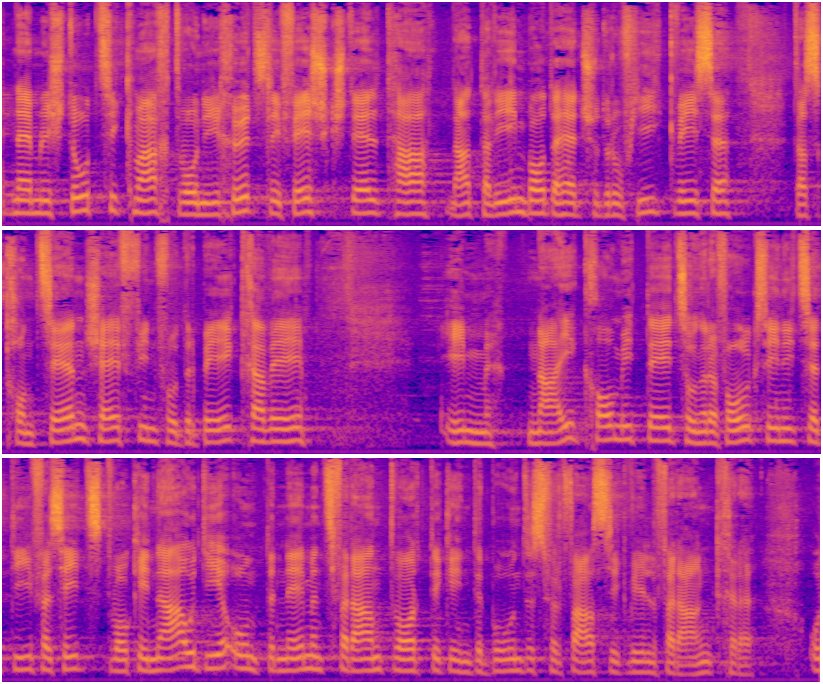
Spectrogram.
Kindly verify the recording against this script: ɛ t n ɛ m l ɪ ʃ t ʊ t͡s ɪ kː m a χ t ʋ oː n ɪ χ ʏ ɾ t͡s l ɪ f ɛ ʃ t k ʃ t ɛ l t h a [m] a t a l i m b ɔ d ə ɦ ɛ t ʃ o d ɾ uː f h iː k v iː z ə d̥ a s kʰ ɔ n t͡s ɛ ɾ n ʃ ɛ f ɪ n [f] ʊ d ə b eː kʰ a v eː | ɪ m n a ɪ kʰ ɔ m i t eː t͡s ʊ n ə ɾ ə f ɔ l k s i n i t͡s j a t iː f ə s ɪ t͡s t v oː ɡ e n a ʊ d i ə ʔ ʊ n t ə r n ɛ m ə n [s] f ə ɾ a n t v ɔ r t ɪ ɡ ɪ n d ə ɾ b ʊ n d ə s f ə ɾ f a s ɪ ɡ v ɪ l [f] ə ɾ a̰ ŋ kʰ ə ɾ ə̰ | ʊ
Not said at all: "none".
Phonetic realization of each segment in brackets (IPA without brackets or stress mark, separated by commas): n, f, s, f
